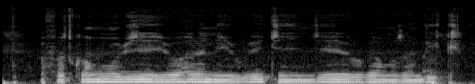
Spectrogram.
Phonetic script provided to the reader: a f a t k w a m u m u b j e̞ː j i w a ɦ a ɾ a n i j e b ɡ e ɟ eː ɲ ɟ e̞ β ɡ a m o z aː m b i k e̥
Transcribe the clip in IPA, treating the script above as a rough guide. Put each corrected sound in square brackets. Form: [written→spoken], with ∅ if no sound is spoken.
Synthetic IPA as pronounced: a f a t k w a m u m u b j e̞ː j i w a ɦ a ɾ a n i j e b ɡ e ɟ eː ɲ ɟ e̞ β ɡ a m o z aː m b i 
